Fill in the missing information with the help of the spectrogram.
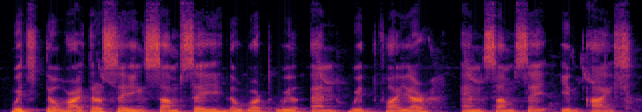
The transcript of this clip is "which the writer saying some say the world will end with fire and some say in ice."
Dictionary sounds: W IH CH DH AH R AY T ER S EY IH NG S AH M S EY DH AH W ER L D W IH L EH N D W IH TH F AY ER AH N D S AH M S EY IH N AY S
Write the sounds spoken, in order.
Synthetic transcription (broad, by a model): W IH CH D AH R AY T ER S EY IH NG S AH M S EY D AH W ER D W IH L EH N D W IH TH F AY ER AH N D S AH M S EY IH N AY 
